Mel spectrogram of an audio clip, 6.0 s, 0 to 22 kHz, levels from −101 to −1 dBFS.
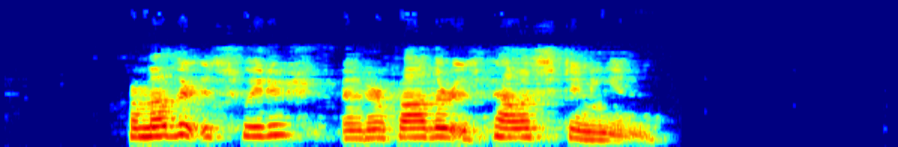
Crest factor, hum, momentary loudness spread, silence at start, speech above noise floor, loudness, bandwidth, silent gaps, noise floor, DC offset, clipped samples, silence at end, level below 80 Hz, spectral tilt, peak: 18 dB; none; 11 LU; 0.85 s; over 72 dB; -18 LUFS; 6.8 kHz; none; under -90 dBFS; under 0.1%; under 0.1%; 1.65 s; -64 dBFS; -6.5 dB/octave; -2 dBFS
